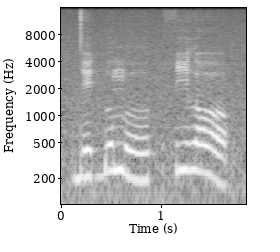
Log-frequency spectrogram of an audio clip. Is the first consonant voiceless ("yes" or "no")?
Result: no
